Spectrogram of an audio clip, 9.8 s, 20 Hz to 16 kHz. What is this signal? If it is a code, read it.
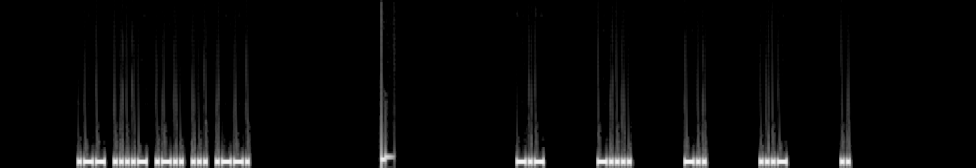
Morse code, heard as a keyed tone, about 40 wpm, spaced as for 20 wpm, 700 Hz. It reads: W4LSP K6DVI
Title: USA Call Signs - 5 Characters - 6x Character Spacing - 40wpm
